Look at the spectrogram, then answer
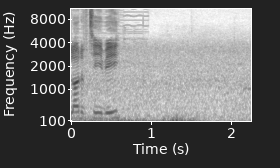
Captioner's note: wind blows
